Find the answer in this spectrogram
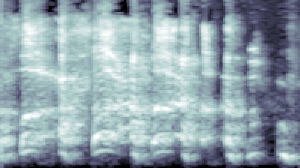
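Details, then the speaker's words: Herbalist imitating paroxysmal coughing, a cough that can't be stopped: a run of rapid, back-to-back coughs without pause. "You have paroxysmal coughing. That's when you can't stop, which is a little bit overlapping with that last one, but it's like"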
